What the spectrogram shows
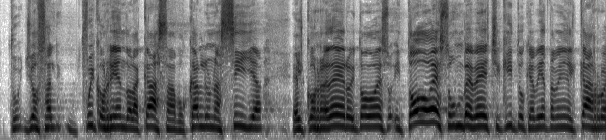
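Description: High-voiced man telling a story in a hall. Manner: animated storyteller, acts out voices and exclamations. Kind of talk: storytelling sermon. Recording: long hall reverb.

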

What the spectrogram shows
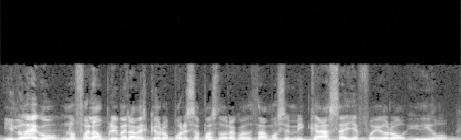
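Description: A middle-aged man preaching a sermon as pastor in a church, fervent and rising to loud exclamations. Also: on the high side, rapid-fire, over music. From Latin America.

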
